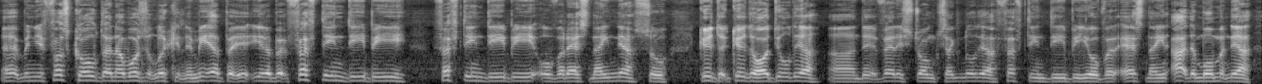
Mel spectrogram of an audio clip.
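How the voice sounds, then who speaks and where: A man's voice: fairly high pitch, steady tone, moderate pace, hardly any pauses, darkish tone, no room sound. A man chatting casually as a ham radio operator, rambling and repeating himself. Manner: rambling, repetitive, often ending phrases with "there". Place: small indoor home radio room.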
